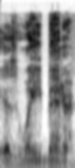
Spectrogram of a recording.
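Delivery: put-on gruff soldier voice. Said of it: "Let me get my Snake voice in there".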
